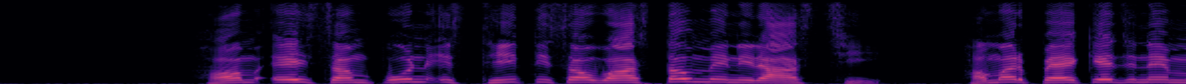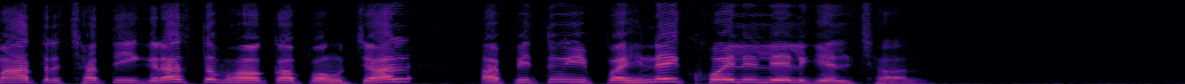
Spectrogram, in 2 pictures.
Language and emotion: Maithili, angry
